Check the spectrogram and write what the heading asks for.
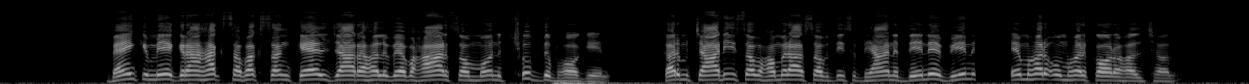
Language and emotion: Maithili, disgusted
